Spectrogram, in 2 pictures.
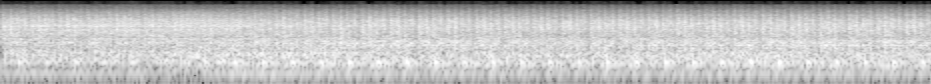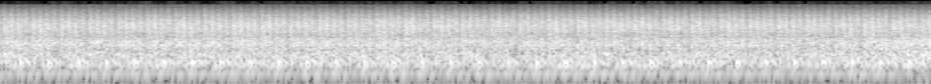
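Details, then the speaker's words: BMW with a refurbished engine and fresh piston rings, on its initial startup: uneven, slightly lumpy idle with a loose ticking about twice a second; owner suspects it is burning off oil and relearning adaptations. "I said that this thing was running a little bit rough on initial startup I think that was probably just burning oil and whatever else off and letting the adaptations kind of do their thing"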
